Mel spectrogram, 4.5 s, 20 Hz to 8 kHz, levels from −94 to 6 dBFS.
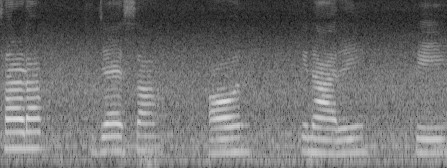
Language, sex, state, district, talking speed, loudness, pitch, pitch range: Hindi, female, Chandigarh, Chandigarh, 65 wpm, -17 LUFS, 215 Hz, 205-235 Hz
